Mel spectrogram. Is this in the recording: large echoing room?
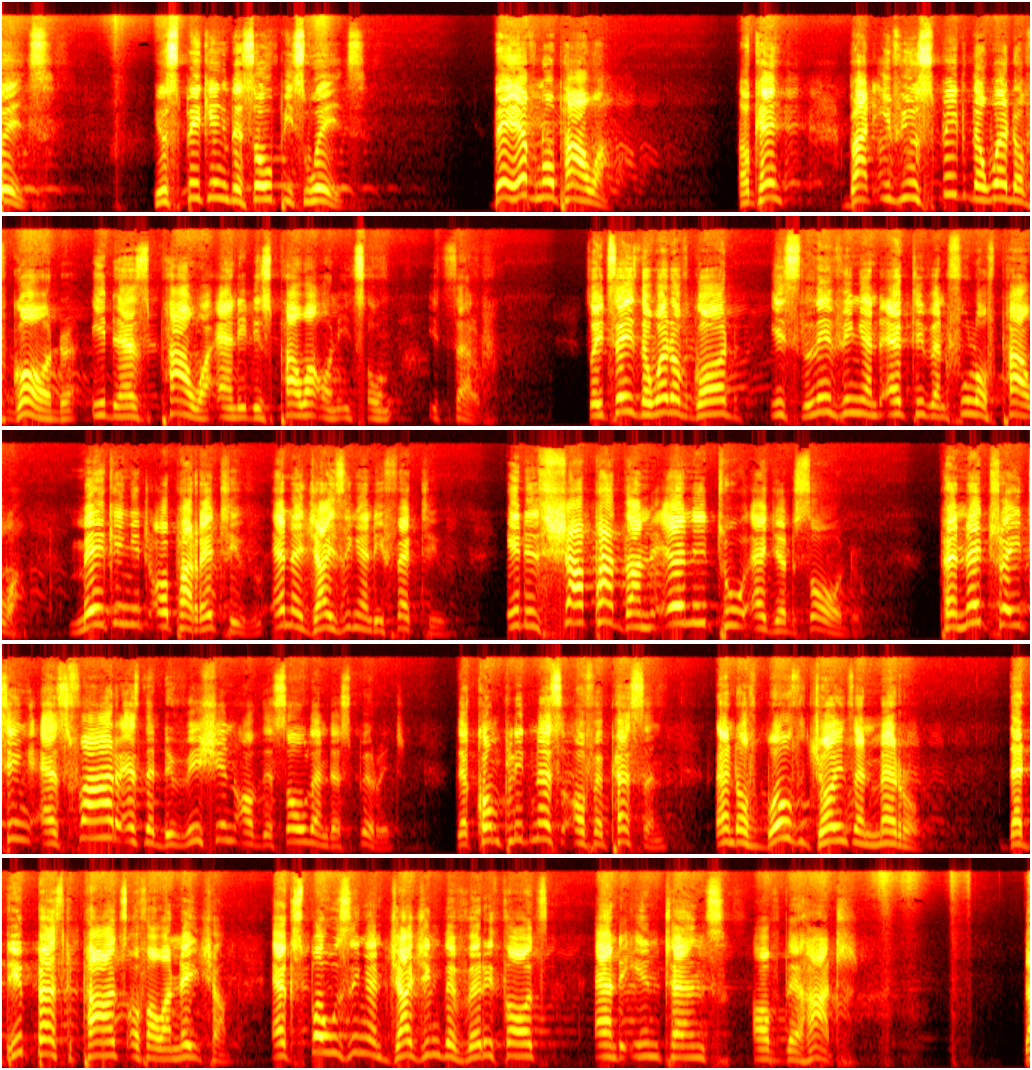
yes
